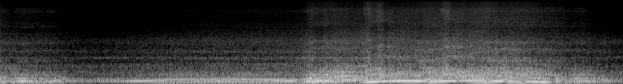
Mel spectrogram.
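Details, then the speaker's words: Turbo Nissan 350Z (VQ engine), non-recirculated wastegate, free revs: raspy chuffing edge over the loud exhaust note as exhaust escapes through the wastegate, whose valve seat is missing so the valve cannot seal. "Well, so the exhaust is just coming out the wastegate. But I was like, ah, that's weird. And I moved on."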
